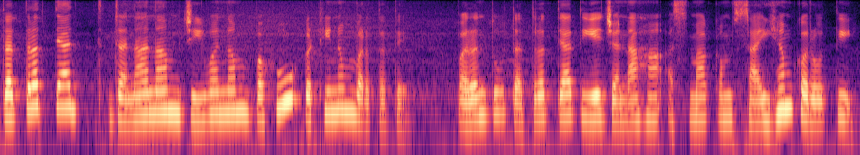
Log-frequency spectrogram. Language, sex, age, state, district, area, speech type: Sanskrit, female, 60+, Maharashtra, Wardha, urban, spontaneous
